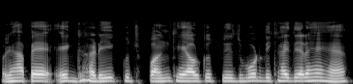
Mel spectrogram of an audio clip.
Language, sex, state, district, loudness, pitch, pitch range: Hindi, male, Jharkhand, Garhwa, -13 LUFS, 155 Hz, 150-160 Hz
